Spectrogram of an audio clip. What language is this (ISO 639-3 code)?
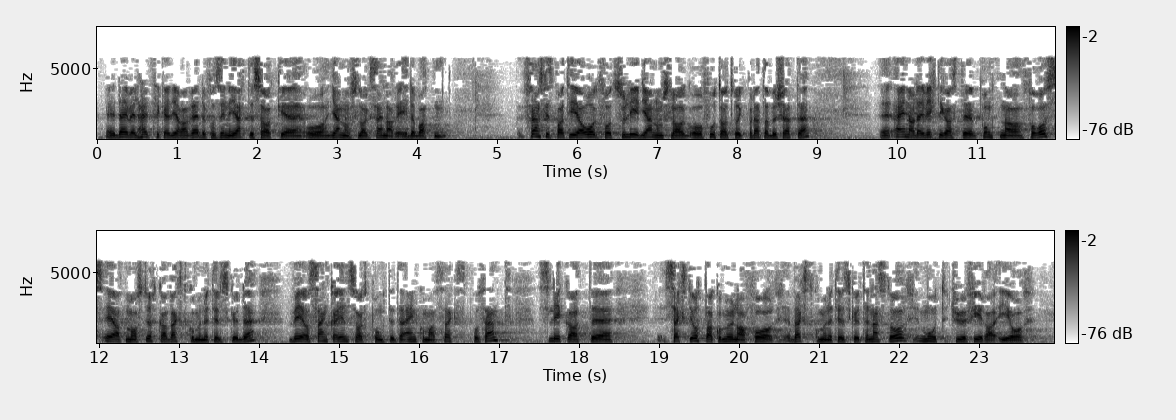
nno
